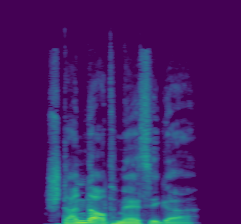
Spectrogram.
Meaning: inflection of standardmäßig: 1. strong/mixed nominative masculine singular 2. strong genitive/dative feminine singular 3. strong genitive plural
- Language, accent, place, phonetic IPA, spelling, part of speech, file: German, Germany, Berlin, [ˈʃtandaʁtˌmɛːsɪɡɐ], standardmäßiger, adjective, De-standardmäßiger.ogg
